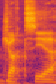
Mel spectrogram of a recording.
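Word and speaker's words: Juxia: here of jua um or juia however you want to pronounce it I believe it is actually pronounce jua but whatever um these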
